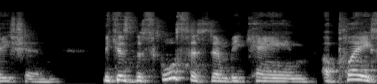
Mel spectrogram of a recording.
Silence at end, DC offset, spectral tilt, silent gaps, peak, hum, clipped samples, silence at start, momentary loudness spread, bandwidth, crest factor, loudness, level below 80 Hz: 0 s; under 0.1%; -5.5 dB/octave; none; -2 dBFS; none; under 0.1%; 0 s; 9 LU; 12.5 kHz; 16 dB; -19 LUFS; -62 dBFS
